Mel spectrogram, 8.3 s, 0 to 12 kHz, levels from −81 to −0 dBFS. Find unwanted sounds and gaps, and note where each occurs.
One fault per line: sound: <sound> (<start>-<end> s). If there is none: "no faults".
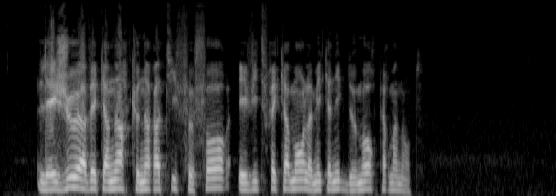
no faults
